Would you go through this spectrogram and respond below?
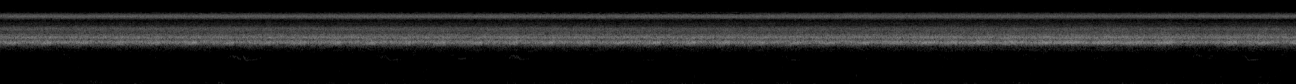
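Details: Steady high insect buzzing from grasshoppers at Knuckles Reserve in Sri Lanka's Central Highlands fills the forest without let-up, a hiss-like chorus, with occasional faint short lower notes scattered through it.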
